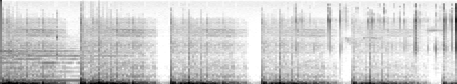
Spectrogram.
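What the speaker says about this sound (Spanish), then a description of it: "Es el latido de su implacable corazón." A deep, booming heartbeat thuds in a steady slow rhythm, five heavy double beats with brief silences between, loud and close, marking the pounding heart in a reading of Poe's The Tell-Tale Heart.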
